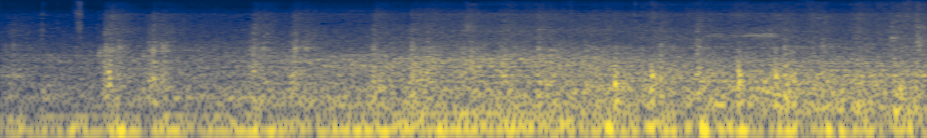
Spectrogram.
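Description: Loud rumbling noise that grows louder over the first few seconds and then holds, with a few scattered clicks.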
